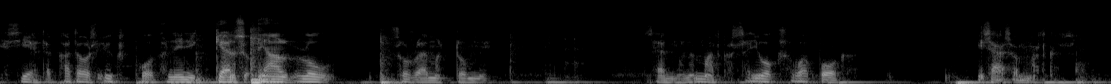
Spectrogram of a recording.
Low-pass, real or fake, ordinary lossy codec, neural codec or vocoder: 10.8 kHz; fake; none; vocoder, 44.1 kHz, 128 mel bands every 512 samples, BigVGAN v2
